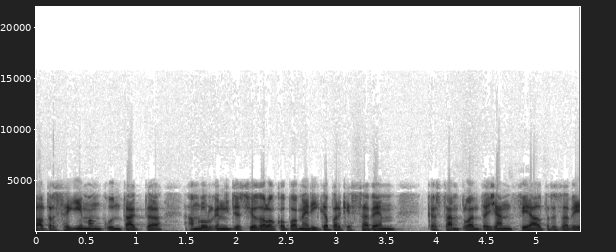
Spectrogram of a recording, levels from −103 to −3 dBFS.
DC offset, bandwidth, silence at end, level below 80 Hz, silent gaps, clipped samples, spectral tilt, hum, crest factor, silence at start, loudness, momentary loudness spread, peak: under 0.1%; 5 kHz; 0 s; -46 dBFS; none; under 0.1%; -9.5 dB/octave; none; 16 dB; 0 s; -17 LUFS; 4 LU; -2 dBFS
